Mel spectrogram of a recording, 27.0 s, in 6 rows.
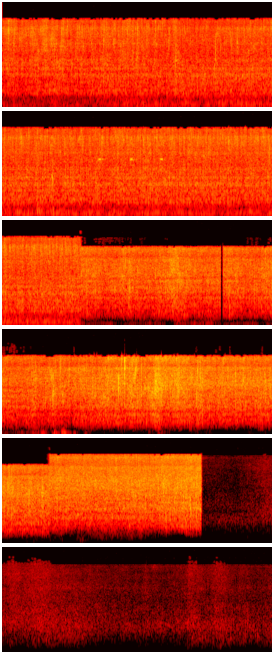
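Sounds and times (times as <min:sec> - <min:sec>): meat sauce sizzling in a frying pan: 0:00.0 - 0:21.4
wooden spatula stirring and scraping: 0:10.1 - 0:13.7.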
